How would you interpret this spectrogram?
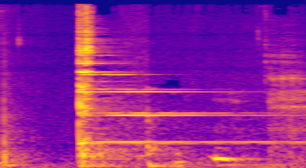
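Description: Two wine glasses clink together once in a toast, clear, leaving a bright ringing tone that sustains and slowly fades over a quiet background with faint movement.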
